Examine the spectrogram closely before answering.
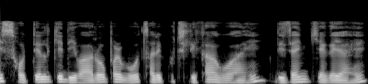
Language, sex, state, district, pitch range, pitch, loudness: Hindi, male, Arunachal Pradesh, Longding, 100-120 Hz, 110 Hz, -17 LUFS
